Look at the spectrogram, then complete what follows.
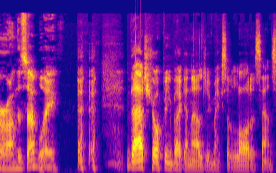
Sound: chuckles

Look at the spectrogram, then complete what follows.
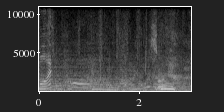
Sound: all gasping

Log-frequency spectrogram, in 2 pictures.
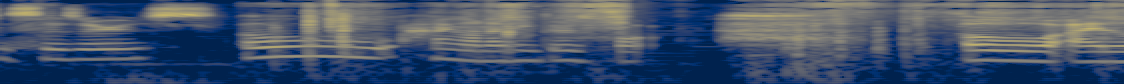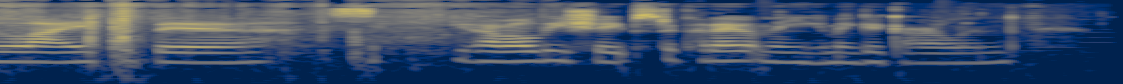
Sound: gasp

